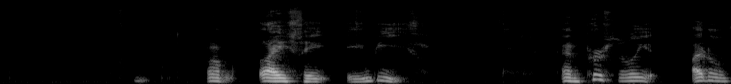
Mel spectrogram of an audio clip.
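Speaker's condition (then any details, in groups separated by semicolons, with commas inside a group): Athetoid cerebral palsy; speech, wheelchair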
